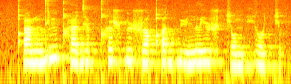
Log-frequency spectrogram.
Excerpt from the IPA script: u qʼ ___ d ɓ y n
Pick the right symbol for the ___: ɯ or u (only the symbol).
u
